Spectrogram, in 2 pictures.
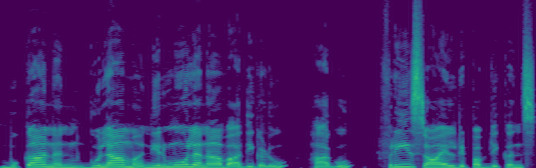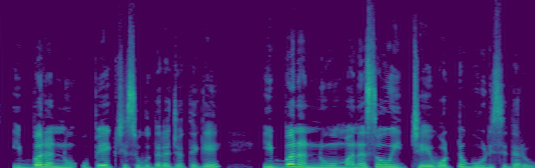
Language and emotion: Kannada, neutral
